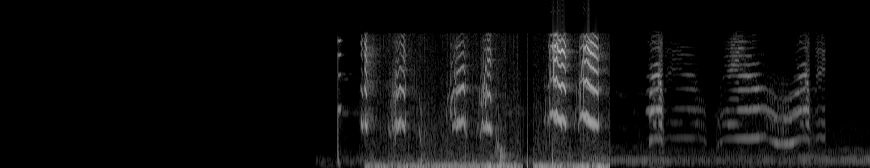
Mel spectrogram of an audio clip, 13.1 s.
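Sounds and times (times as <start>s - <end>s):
chinchilla squeaking: 5.1s - 9.2s
cat meowing: 5.4s - 12.4s.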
